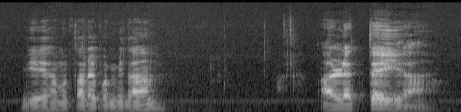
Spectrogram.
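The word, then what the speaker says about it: ἀλήθεια: 위에 한번 따라해 봅니다 알레데이아 알레데이아 혹은 보통 우리가 신학교 다닐 때 알레 세이라 배웠는데 여기 가운데 보면 여기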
